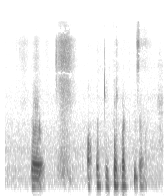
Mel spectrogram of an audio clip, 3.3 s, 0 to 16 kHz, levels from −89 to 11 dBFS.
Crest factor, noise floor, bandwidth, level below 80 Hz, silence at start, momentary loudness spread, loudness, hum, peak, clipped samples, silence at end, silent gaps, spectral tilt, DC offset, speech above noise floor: 20 dB; -63 dBFS; 11.5 kHz; -78 dBFS; 0.65 s; 14 LU; -33 LUFS; none; -14 dBFS; under 0.1%; 0.35 s; none; -6 dB/octave; under 0.1%; 31 dB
